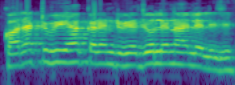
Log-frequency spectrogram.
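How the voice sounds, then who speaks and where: A man's voice: high voice, a little fast, sharp tone, lo-fi sound. A man teaching a classroom lesson. He spells words out letter by letter and keeps asking the students questions. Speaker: English teacher. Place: classroom with a board.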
